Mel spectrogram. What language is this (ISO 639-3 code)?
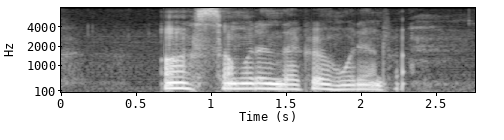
dan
